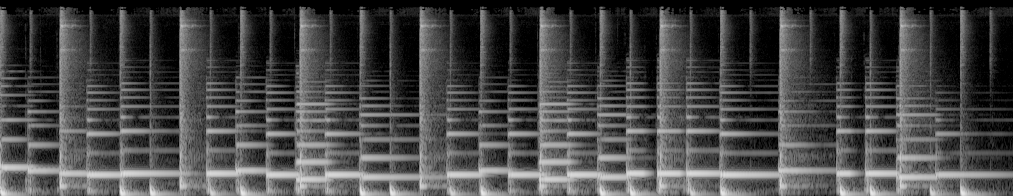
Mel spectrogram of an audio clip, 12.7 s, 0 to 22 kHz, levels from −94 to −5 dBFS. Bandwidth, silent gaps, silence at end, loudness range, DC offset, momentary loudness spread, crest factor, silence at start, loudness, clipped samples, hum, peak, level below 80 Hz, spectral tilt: 19 kHz; none; 0 s; 2 LU; under 0.1%; 6 LU; 18 dB; 0 s; -24 LUFS; under 0.1%; none; -4 dBFS; -30 dBFS; -5 dB/octave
